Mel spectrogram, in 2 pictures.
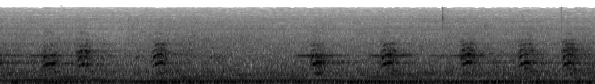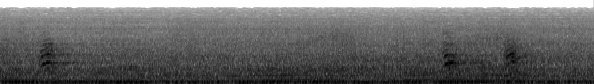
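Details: Barking from four dogs kept outside all day by neighbors; clustered volleys of quick barks, a lull in the middle, then a fresh pair of barks near the end, all against a steady low mechanical drone.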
